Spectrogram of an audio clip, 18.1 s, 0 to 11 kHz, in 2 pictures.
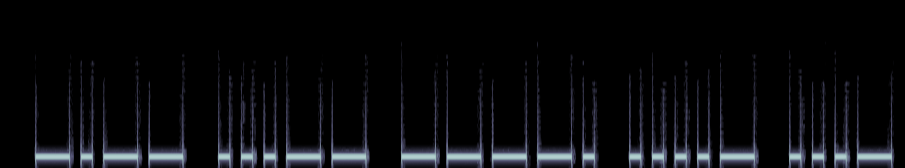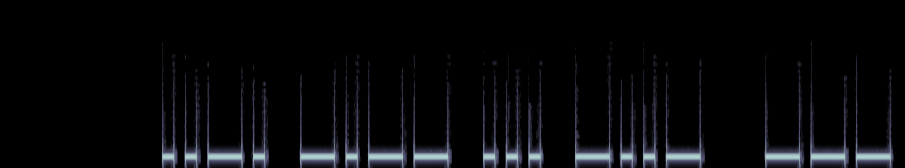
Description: Morse code, heard as a keyed tone, about 10 wpm, 800 Hz. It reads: Y394V FYSXO
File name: LEZIONI / 8 YJ45 / 8 YJ4 10wpm 2633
